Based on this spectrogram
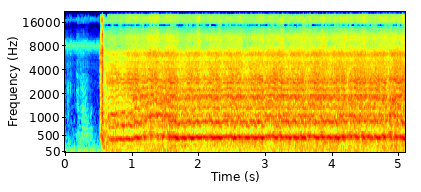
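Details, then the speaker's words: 1940s GMC 6x6 two-engine military truck, sitting 40 years, on ether: sudden catch into a rough, busy, uneven run; close to running on its own but not clean, owner worried the carb is flooding. "oh boy it's close I'm worried about this carb flooding"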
